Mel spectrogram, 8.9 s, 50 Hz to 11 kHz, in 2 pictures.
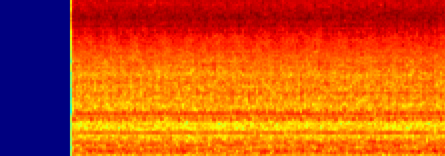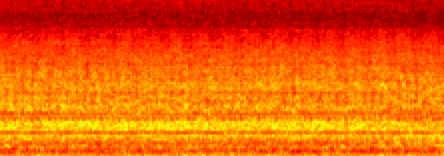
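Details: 2002 VW Jetta V6 at 158k miles, idling: faint constant-pitch whine with a soft wavering flutter in the exhaust note; P0321/P0322 codes cleared after crank sensor replacement, cause of the noise unidentified.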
